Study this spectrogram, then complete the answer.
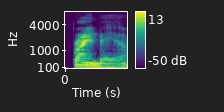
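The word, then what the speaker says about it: Brayan Bello: This is a color match red socks a brand beo Brian Beao I think is how you say it even though it's spelled Brian but it's a four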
